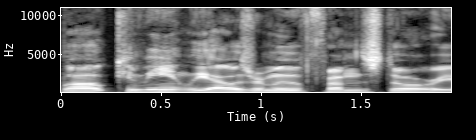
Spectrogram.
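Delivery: ordinary delivery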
